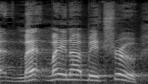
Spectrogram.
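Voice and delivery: usual speaking voice

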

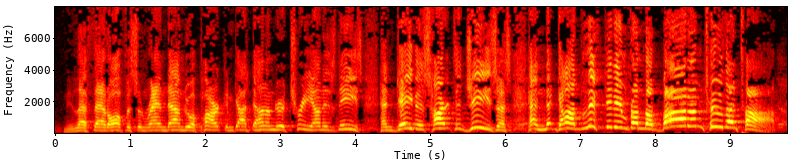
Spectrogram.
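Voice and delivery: rising pulpit climax, stretched at the end; building preaching climax. Real, not acted. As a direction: build from storytelling to a loud, high shout. Story built to preaching climax.

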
